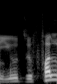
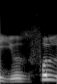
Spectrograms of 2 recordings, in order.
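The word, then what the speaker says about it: useful: वो एडजेक्टिव होता है, इसका प्रोनाउंसिएशन यूजफुल होता है, यूजफुल नहीं होता, ऊ की मात्रा नहीं आती।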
